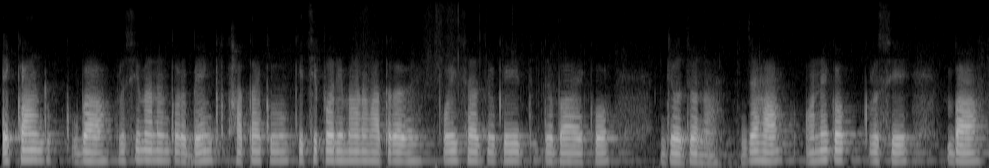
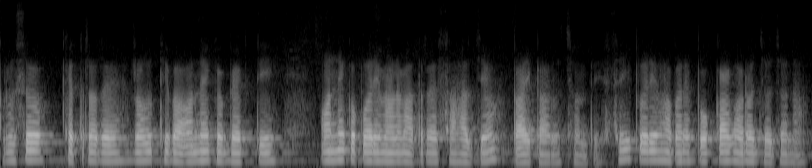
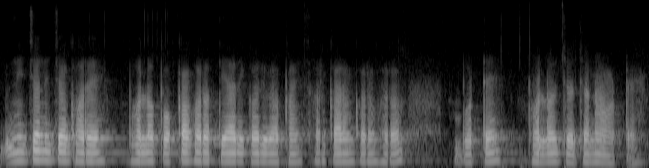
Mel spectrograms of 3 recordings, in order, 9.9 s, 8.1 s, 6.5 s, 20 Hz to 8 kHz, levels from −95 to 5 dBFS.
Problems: constant background noise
